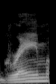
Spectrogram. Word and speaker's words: Graeme: this um interview by is it graeme woods is that how you say his name i think i just heard it graham would but i could ramble okay yeah right graham would yeah that shows how much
